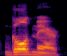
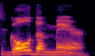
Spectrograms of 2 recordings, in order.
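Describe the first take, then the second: First: The name is run together as one word. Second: The name is said as two separate words. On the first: The speaker calls it wrong. "I said Goldmere like it was like compounded one one name" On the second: The speaker calls it right. "it's Golda Meir"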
